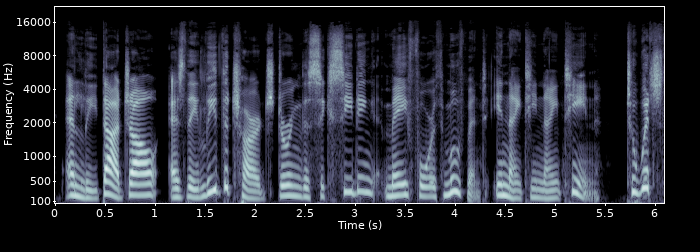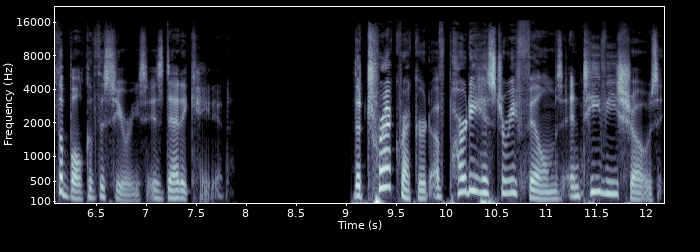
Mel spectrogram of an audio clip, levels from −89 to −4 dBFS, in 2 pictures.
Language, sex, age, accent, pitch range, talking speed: English, female, 50-69, American, 170-250 Hz, 170 wpm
